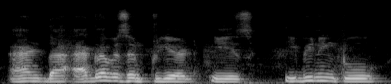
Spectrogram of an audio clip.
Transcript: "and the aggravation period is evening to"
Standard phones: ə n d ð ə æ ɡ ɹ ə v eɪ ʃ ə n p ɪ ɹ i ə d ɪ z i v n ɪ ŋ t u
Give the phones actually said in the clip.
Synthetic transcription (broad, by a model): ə n d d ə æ ɡ ɹ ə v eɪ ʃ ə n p ɹ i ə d ɪ z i b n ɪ ŋ t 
